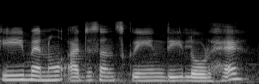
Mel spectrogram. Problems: constant background noise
